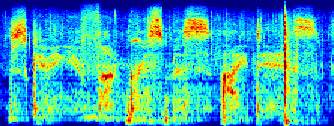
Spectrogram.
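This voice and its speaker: A woman doing playful, chatty ASMR in a breathy whisper, very close to the microphone, right in the listener's ear. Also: moderate pace. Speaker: ASMR host. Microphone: close ASMR microphones, two of them.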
